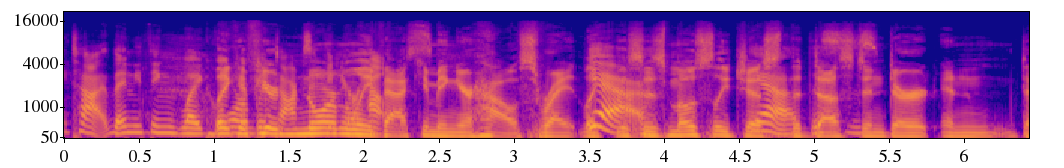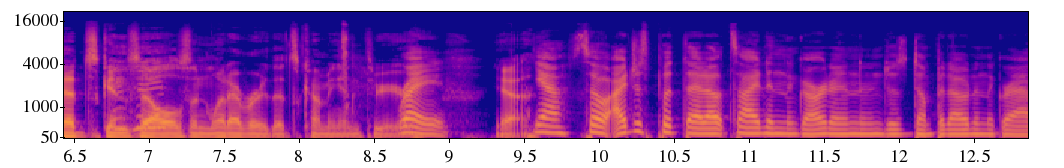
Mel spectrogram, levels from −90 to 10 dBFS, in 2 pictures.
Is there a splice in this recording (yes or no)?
no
